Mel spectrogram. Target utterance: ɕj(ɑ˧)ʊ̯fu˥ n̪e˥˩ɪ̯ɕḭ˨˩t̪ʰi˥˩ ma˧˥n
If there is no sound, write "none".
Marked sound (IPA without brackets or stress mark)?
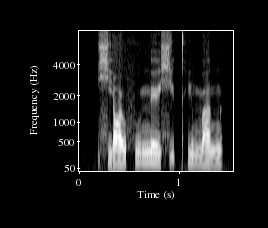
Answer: ɑ˧˥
